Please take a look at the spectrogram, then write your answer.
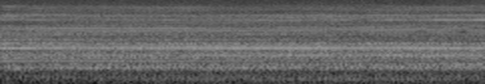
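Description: A heat tool blows steadily for about five seconds, melting embossing powder on a handmade card, a constant airy whoosh like a hair dryer with no pauses and no voices over it.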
